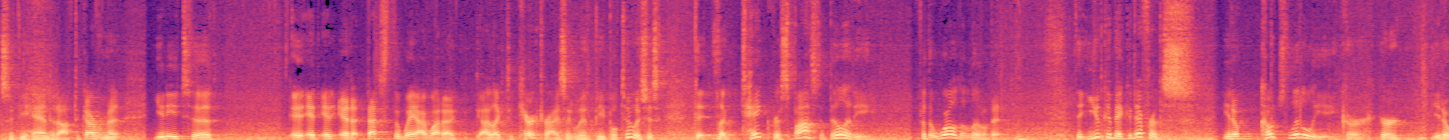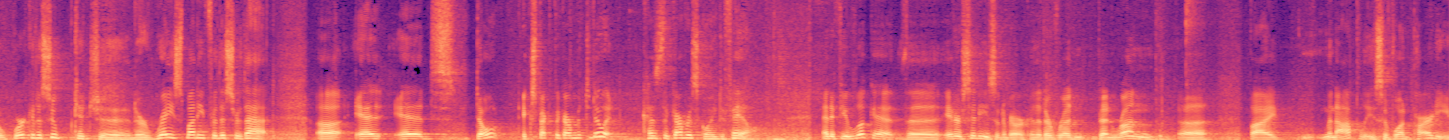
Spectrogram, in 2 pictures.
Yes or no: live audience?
yes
